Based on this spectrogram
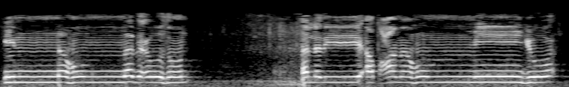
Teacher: تدغم فيه الميم الأولى وهي الساكنة في الميم الثانية وهي المحركة، سواء كان هذا في كلمتين كما هنا أو كان في كلمة واحدة، فكل ذلك إدغام شفوي.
